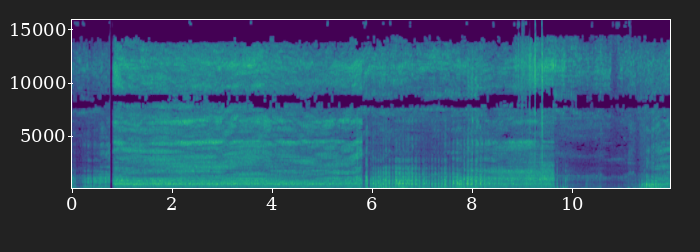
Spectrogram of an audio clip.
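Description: Handheld butane flame gun on a gas can, blowing its flame onto charcoal in a portable barbecue grill to light it. It makes a steady rushing hiss that drops away for a moment about ten seconds in, then picks up again.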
